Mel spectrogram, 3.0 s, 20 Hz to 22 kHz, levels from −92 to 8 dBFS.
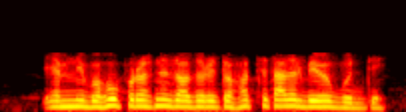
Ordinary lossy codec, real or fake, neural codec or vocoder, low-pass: MP3, 32 kbps; real; none; 3.6 kHz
